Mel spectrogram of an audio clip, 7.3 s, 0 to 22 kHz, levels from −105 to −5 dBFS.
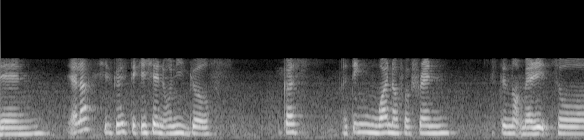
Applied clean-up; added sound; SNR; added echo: none; none; none; none.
